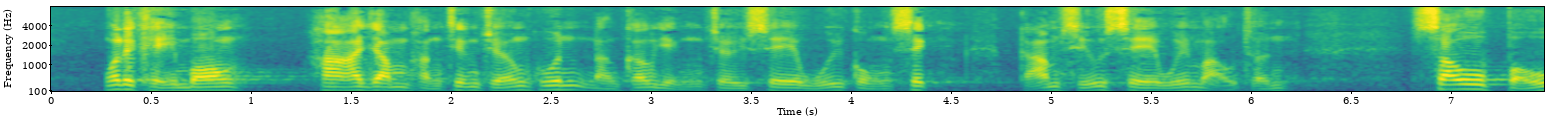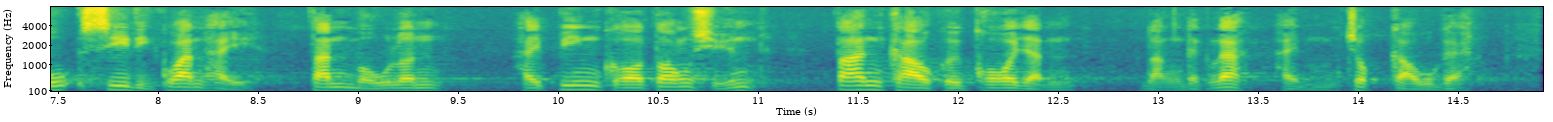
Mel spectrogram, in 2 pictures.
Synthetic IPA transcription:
ŋɔː˨˧d̪e˨jkʰe˨˩jmɔː˨˩ŋhaː˨˩jɐ˨mɦɐ˨˩ŋt͡sɪ˧ŋt͡ʃœː˨˥ŋkuː˥nnɐ˨˩ŋkɐ˧wjɪ˨˩ŋt͡ʃɵ˨ɥsɛː˧wuː˨˥jkʊ˨ŋsɪ˥k̚ː | aː˨˥msiː˨˥wsɛː˧wuː˨˥jma̰˨˩wt̪ʰɵ˨˥n | sɐ˥wpo˨˥wsiː˥liː˨t̚kʷaː˥nɦɐ˨j | t̪aː˨nmo˨˩wlɵ˨nhɐ˨jpiː˥nkɔː˧t̪ɔː˥ŋsyː˨˥n | t̪aː˥nkaː˧wkʰɵ˨˧ɥkɔː˧jɐ̰˨˩n | lɐ̰˨˩ŋlɪ˨k̚lɛ˥hɐ˨jm̩˨˩t͡sʊ˥kːɐ˧wkɛ˧

